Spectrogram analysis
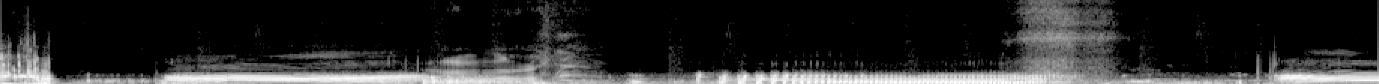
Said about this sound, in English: And this guy is in the water. He actually got real close to this whale to hear him sing his heart out. He's looking for a mate.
